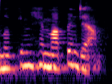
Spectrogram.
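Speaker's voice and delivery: usual speaking voice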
